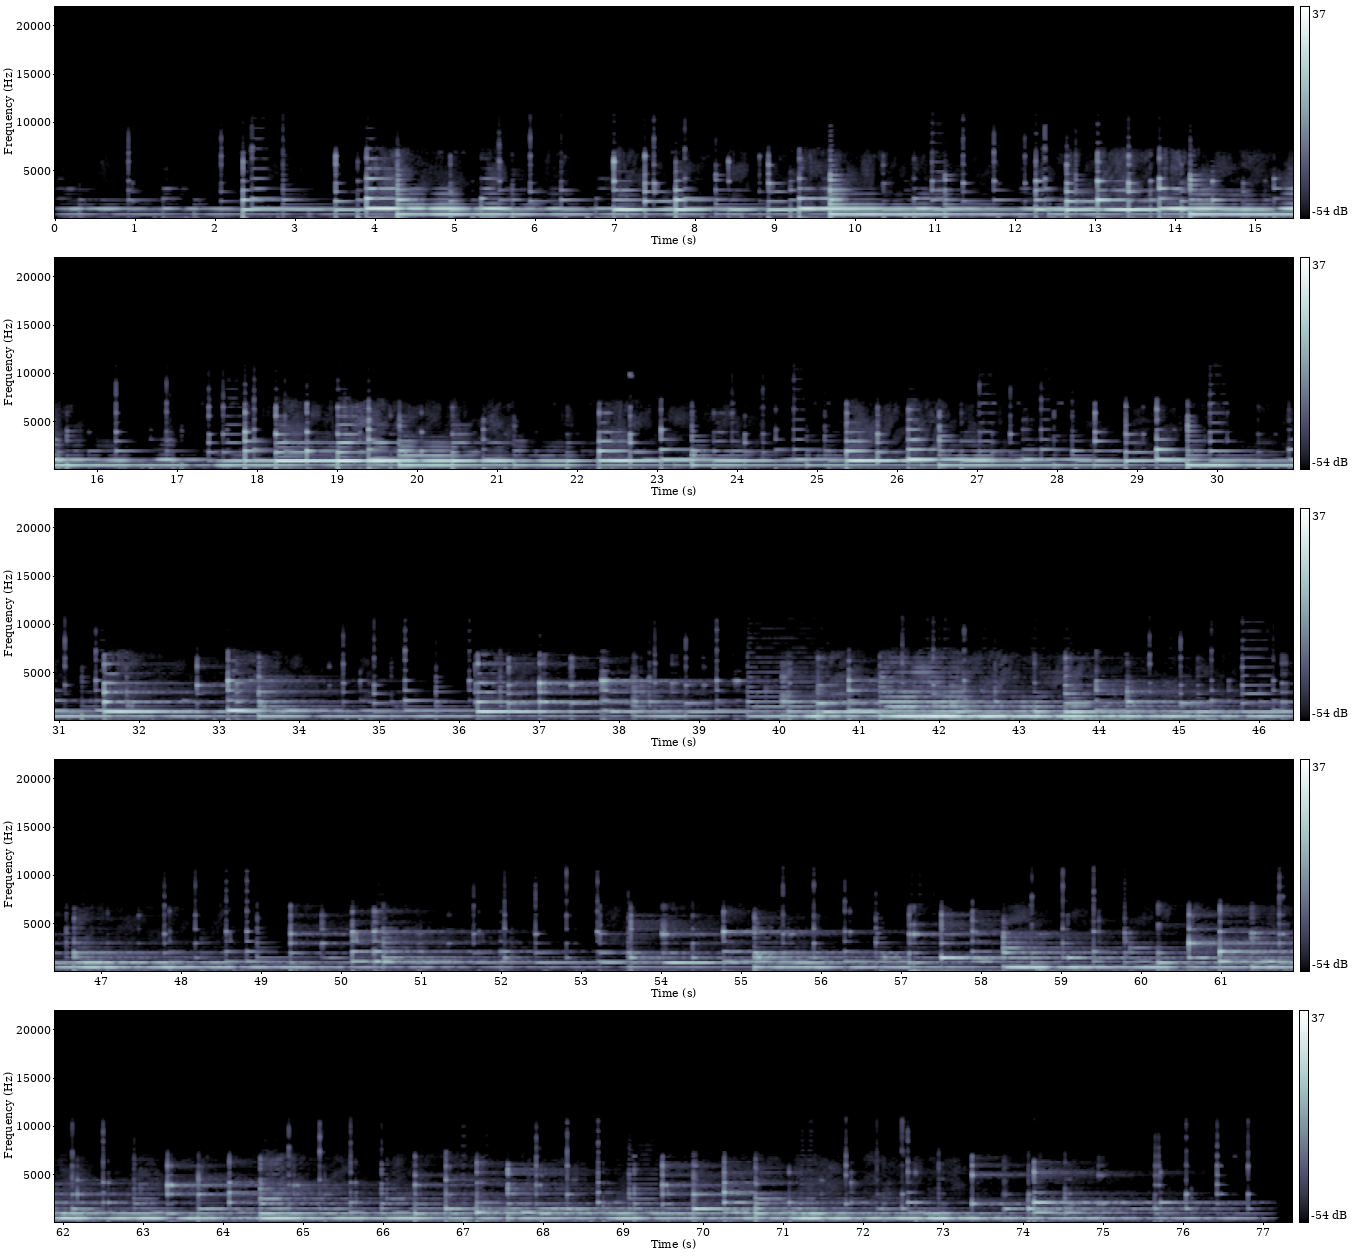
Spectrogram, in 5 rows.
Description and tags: Morphagene Reel 3
Created using my Eurorack system and formatted for use with the Make Noise Morphagene.
Enjoy!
